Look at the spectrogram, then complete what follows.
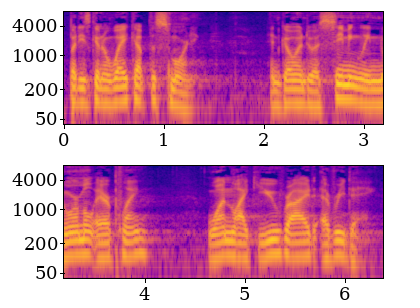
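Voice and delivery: a deep, ominous TV host setting up the tale; Rod Serling. Retold or imitated. Preacher imitates the Twilight Zone host's intro, low and hushed. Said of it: "he'd go".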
